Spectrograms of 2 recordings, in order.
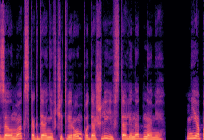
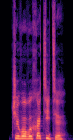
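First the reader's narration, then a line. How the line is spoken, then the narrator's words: Cold question. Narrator (Russian): холодно спросила я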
